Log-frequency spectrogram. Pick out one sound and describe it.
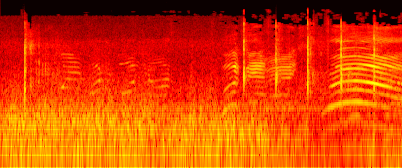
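A cricket bat strikes a ball.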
